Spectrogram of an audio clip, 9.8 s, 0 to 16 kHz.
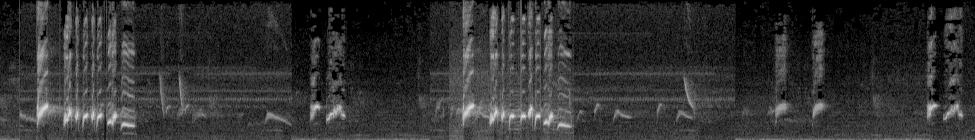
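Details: Sông Kôn red-whiskered bulbul delivering an 8-9-10 note training song. Two fast, bubbly warbled bursts about four seconds apart, each sliding downward, with short whistled chirps between them and a faint low rumble in the background.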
